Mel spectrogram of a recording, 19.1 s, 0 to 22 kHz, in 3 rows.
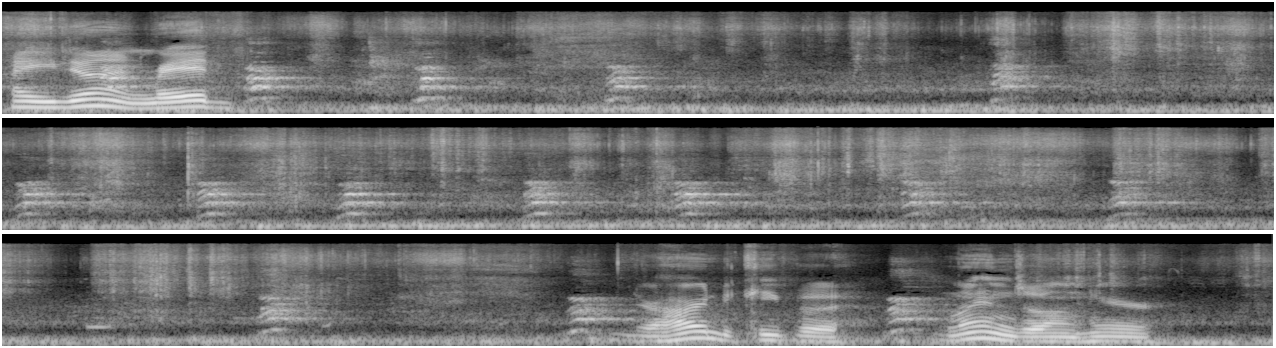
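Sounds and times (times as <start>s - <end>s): dog barking high-pitched: 0.6s - 2.4s, 3.0s - 3.4s, 4.9s - 5.3s, 6.4s - 10.2s, 10.8s - 11.3s, 11.9s - 12.4s, 14.0s - 14.4s, 15.5s - 15.9s, 17.2s - 17.5s.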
